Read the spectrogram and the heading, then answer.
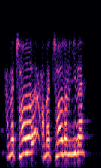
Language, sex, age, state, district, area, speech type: Odia, male, 60+, Odisha, Jharsuguda, rural, conversation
